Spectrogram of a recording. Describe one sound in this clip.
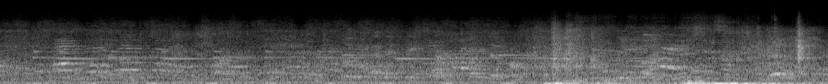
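A printer whirs and hums as it feeds out a sheet.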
